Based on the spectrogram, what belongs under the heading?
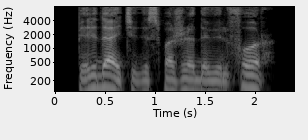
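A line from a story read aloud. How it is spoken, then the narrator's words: Plain. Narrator (Russian): ответил он наконец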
